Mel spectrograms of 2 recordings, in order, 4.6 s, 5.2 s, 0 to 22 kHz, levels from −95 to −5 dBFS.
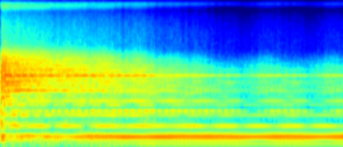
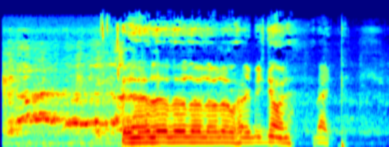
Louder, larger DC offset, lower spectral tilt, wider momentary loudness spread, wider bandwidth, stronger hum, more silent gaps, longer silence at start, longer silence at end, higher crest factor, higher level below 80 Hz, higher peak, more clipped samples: second, -22 LUFS vs -16 LUFS; neither; second, -3 dB/octave vs -4.5 dB/octave; second, 12 LU vs 17 LU; first, over 20 kHz vs 15.5 kHz; neither; neither; about the same, 0 s vs 0 s; second, 0 s vs 0.6 s; about the same, 20 dB vs 16 dB; second, -58 dBFS vs -48 dBFS; second, -4 dBFS vs 0 dBFS; neither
